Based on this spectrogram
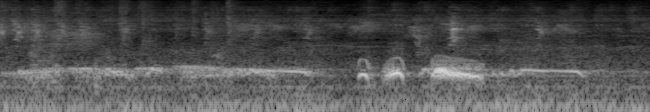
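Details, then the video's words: Dove cooing at a forest trap site: two brief low notes followed by a longer, slightly wavering coo, set against a continuous low hum. "Sound of dove"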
